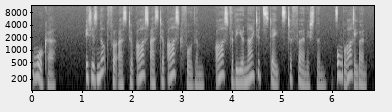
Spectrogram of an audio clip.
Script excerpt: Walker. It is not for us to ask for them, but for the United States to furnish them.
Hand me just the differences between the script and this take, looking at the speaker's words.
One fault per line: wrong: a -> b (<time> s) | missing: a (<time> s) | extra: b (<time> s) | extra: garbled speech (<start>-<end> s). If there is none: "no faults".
extra: us to ask (2.4 s)
wrong: but -> ask (3.7 s)
extra: garbled speech (6.0-6.7 s)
